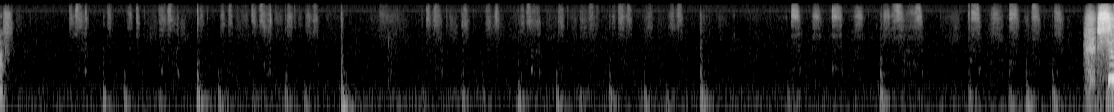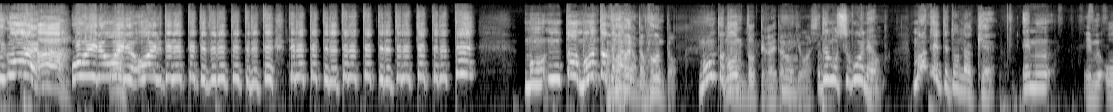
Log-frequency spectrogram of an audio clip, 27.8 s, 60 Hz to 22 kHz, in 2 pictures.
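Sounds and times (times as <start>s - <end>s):
speech: 0.0s - 0.2s, 13.8s - 27.8s
pen or pencil scratching across paper writing letters by hand: 0.8s - 4.4s, 5.2s - 9.0s, 9.8s - 13.4s.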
